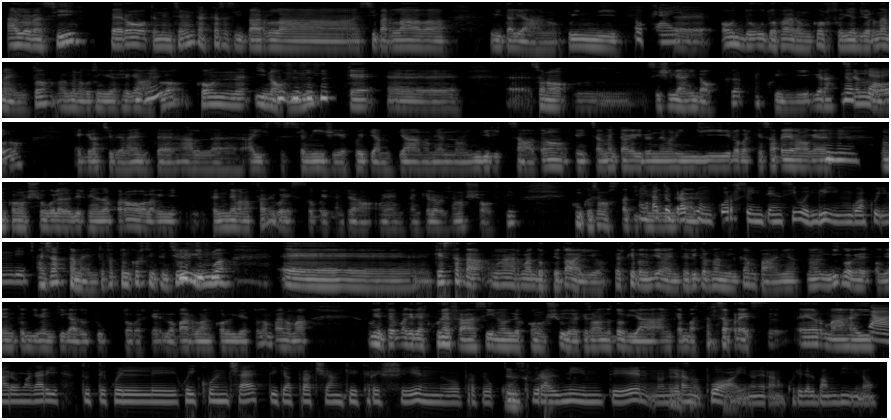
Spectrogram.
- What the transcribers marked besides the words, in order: drawn out: "parla"; other background noise; giggle; laughing while speaking: "Mh. Mh. Mh"; chuckle; drawn out: "ehm"; laughing while speaking: "abbastanza"; distorted speech
- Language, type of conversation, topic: Italian, podcast, In che modo la migrazione ha cambiato la tua identità?
- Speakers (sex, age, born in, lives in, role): female, 25-29, Italy, France, host; male, 25-29, Italy, Italy, guest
